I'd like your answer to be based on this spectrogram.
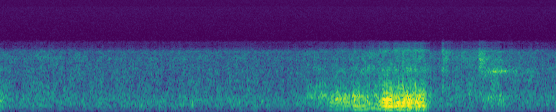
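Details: Dad snoring on the couch: a quiet room, then a single rough, rattling snore on an in-breath, followed by a softer breath.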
